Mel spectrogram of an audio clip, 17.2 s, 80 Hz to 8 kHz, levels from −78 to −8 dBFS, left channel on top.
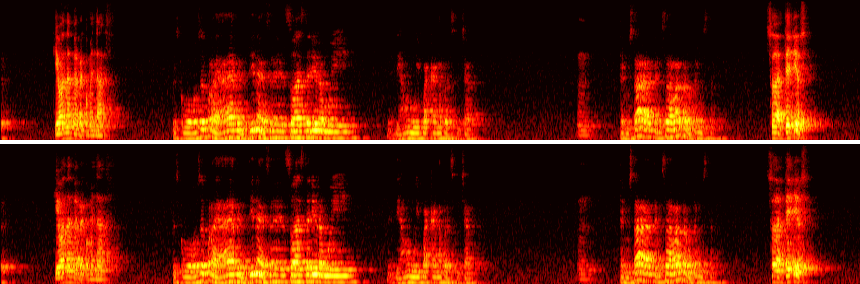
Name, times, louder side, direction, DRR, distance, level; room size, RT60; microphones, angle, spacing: voice 1, 1.1-2.1 11.5-11.8 15.3-16.1, left 2 dB, 80° left, 3 dB, 0.7 m, -26 dB
voice 2, 3.4-7.1 7.7-9.4 12.4-14.3, right 1 dB, 15° right, 0 dB, 0.5 m, -27 dB
3.9 x 3.0 x 4.0 m, 0.98 s
head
